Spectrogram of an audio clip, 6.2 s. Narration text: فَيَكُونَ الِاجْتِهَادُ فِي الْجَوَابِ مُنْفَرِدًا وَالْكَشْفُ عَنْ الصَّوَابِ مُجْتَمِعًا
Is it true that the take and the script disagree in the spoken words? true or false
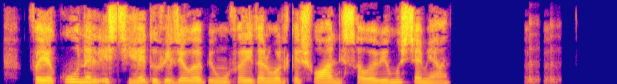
false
